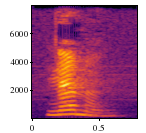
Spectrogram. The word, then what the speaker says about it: nehmen: Nehmen, nehmen, nehmen. Vous voyez ici que le H est muet. Si vous vous rappelez, j'ai dit au début de vidéo qu'il y a des cas particuliers. C'est là. Nehmen.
